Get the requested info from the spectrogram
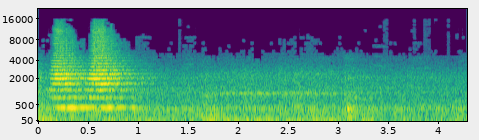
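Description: R142A subway train's horn sounding two quick toots in the first second, heard from inside the car, over the steady rumble of the train running on the rails.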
